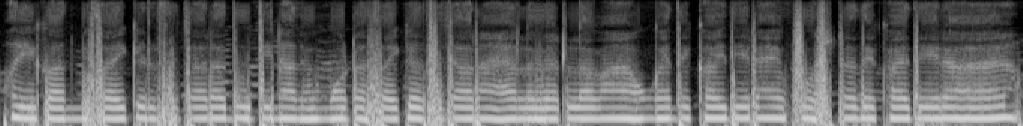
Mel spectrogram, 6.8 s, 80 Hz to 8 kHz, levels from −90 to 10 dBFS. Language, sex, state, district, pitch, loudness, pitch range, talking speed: Hindi, female, Bihar, Madhepura, 210 Hz, -14 LUFS, 205-215 Hz, 210 wpm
